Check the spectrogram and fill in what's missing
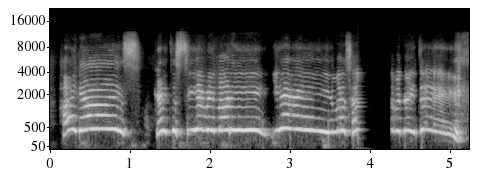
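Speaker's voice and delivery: loud, very high-pitched squeaky voice. Describing how Libras bounce in each morning greeting everybody: Mickey Mouse voice. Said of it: "they have to have a Mickey Mouse voice".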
